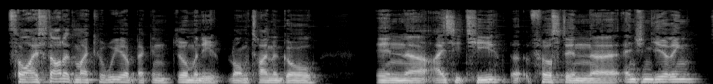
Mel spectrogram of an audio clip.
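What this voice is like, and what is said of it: German accent. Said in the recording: “You might have heard from my accent that I'm actually German.”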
